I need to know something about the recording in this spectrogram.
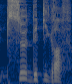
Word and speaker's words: pseudépigraphe: Alors maintenant, il y a un autre terme que vous trouverez aussi en théologie, c'est les pseudépigraphes. Oh là là, pseudépigraphes, comme pseudo, quand on parle d'un pseudonyme, PSEU, pseudépigraphe.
